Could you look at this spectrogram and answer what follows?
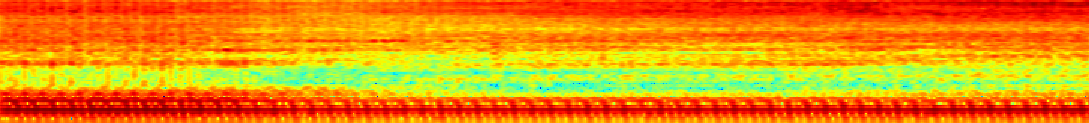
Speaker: all right here it is running running pretty smooth right now it's warmed up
